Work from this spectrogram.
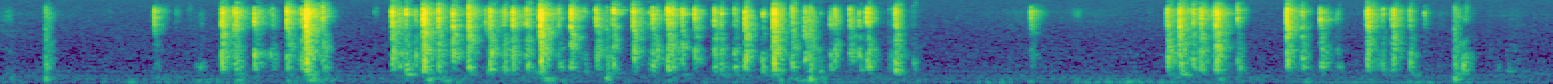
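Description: Keys clacking on a computer keyboard in bursts of fast, close typing with short pauses between runs, fairly quiet and with no talk.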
